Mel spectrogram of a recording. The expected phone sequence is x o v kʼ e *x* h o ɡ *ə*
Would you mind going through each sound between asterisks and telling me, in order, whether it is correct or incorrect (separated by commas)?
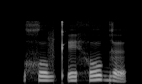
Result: incorrect, correct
